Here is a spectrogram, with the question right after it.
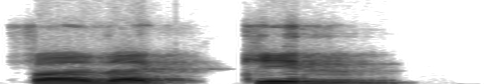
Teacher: sebelum ro ini ada kasroh, maka huruf ro-nya dibaca dengan tipis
